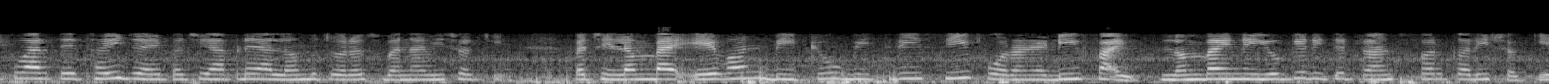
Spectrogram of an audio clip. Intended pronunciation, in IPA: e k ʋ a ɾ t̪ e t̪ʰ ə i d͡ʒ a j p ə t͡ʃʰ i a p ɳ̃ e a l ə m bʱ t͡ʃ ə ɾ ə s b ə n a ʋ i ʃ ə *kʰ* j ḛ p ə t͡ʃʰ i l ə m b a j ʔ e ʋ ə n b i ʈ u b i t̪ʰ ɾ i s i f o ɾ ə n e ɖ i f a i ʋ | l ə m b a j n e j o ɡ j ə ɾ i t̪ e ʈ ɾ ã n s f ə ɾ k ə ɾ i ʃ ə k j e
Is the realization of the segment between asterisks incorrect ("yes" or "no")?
yes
